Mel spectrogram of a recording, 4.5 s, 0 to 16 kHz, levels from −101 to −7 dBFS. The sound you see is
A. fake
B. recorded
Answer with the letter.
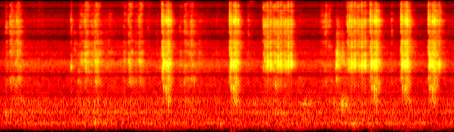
A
